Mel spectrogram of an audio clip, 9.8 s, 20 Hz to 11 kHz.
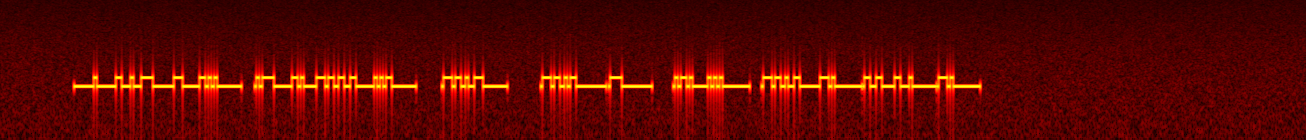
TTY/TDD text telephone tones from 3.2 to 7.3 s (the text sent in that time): A BODY WHICH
